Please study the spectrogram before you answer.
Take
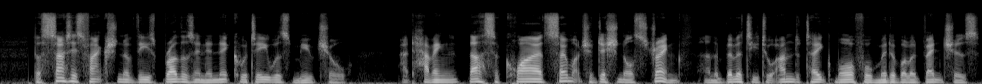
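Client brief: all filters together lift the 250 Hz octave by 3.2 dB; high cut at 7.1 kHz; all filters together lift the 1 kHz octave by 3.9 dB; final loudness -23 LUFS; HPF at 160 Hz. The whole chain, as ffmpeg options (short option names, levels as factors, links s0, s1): -af "highpass=160,lowpass=7100,equalizer=f=250:t=o:g=5,equalizer=f=1000:t=o:g=5,volume=0.794"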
